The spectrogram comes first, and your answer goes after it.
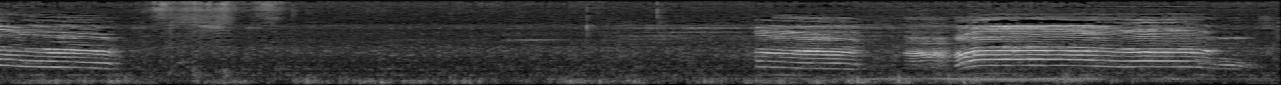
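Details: Jaggu the cat yowls in scattered bursts: one short wail at the start, a long quiet stretch with faint background noise, then two more drawn-out, slightly falling cries near the end.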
